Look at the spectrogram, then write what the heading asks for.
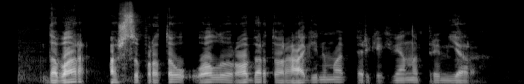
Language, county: Lithuanian, Vilnius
